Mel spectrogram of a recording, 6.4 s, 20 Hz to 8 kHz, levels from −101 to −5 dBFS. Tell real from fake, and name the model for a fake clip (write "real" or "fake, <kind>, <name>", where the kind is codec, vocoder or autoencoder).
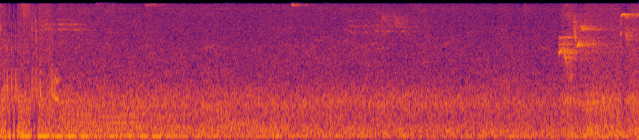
real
